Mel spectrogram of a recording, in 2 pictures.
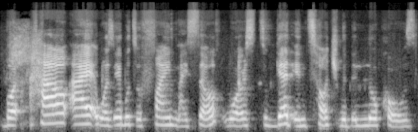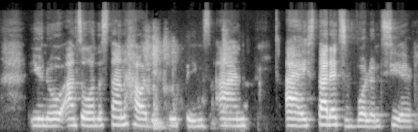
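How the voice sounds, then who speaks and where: A middle-aged woman from Nigeria talks through her career story at a steady mid pitch. She is earnest and conversational, leaning on "you know" between phrases. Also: a little slow, a little hiss or hum, low-quality recording. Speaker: guest speaker. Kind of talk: conversational panel talk.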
